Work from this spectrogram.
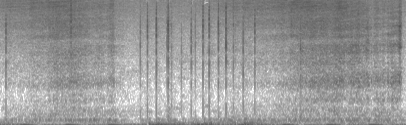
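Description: Long nails on both hands scratch and tap the cover of a dark blue paperback book resting on top of a stack of books. Soft, dry scraping gives way midway to a quick run of sharp, clicky taps before the scratching returns, all over a low, steady rumble.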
